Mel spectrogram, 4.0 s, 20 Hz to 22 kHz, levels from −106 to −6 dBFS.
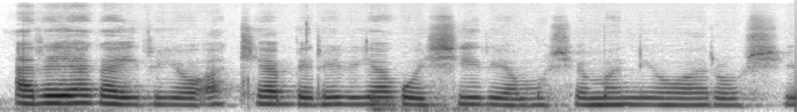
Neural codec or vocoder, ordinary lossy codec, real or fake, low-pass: vocoder, 44.1 kHz, 128 mel bands, Pupu-Vocoder; none; fake; 19.8 kHz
